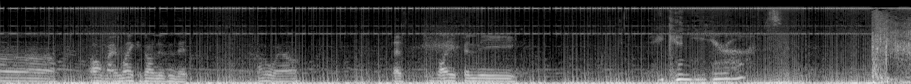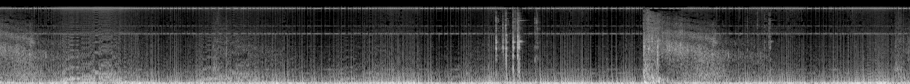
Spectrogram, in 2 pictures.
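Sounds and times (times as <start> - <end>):
noisy game background: 0.0 - 18.2
speech: 1.0 - 3.2, 3.9 - 5.3, 6.6 - 7.6
video game gunshots: 8.7 - 10.4, 15.5 - 16.7.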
